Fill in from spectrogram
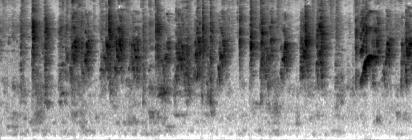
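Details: Raspy rhythmic begging from cockatiel chicks during feeding: short hoarse bursts repeated about twice a second, ending in a louder rising squeal.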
